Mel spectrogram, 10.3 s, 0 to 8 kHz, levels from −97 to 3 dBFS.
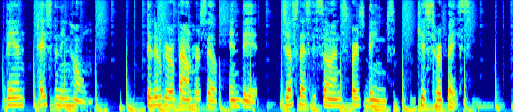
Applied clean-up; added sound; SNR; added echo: classical method spectral subtraction.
